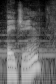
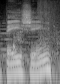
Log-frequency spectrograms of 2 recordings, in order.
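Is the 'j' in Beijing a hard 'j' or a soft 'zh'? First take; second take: hard j; soft zh. First: The middle consonant is a hard j sound. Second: The middle consonant is a soft zh sound.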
